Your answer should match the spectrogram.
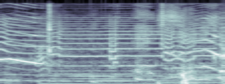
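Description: Errenzhuan stage music. A male singer's drawn-out wailing "ah" slides down in pitch and ends about half a second in. The accompanying band then plays on with held notes and a sliding phrase near the end.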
